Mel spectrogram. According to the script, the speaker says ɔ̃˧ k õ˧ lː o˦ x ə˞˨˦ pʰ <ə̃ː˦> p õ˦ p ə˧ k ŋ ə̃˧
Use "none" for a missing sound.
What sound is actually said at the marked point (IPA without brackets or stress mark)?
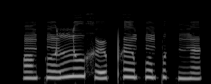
ə̃ː˦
